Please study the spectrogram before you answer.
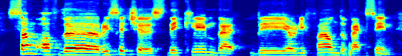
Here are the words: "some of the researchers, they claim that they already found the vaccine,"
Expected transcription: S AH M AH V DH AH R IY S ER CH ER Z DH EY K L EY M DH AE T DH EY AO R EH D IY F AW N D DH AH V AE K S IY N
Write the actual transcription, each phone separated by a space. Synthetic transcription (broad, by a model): S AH M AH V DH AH R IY S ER CH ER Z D EY K L EY M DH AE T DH EY AO R EH D IY F AW N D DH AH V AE K S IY N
